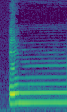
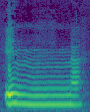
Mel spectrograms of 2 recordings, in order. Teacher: sound of nasalization which comes from the nose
